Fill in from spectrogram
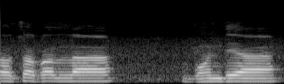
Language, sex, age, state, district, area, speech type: Bengali, male, 30-45, West Bengal, Uttar Dinajpur, urban, spontaneous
